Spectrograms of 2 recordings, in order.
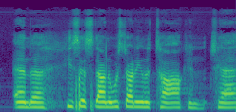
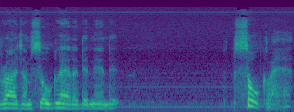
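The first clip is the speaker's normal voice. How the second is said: very soft, holding back tears; choked up; 2 semitones lower, 14 dB quieter than usual. Real, not acted. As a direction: voice sinking away as tears well up. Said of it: "This tear thing starts happening".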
